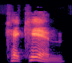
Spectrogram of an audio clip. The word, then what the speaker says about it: Cekin: and it is a japanese craft beer it's pronounced kekin it's a yeah it's just a jab it's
